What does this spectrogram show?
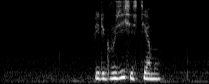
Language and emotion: Russian, angry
